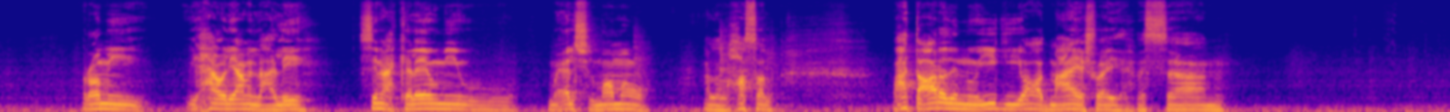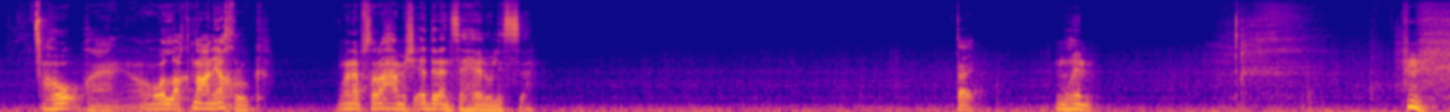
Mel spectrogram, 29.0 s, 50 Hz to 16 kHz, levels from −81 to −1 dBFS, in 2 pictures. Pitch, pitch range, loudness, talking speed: 100 Hz, 95-115 Hz, -20 LUFS, 70 wpm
